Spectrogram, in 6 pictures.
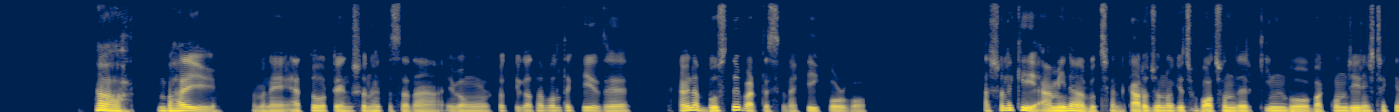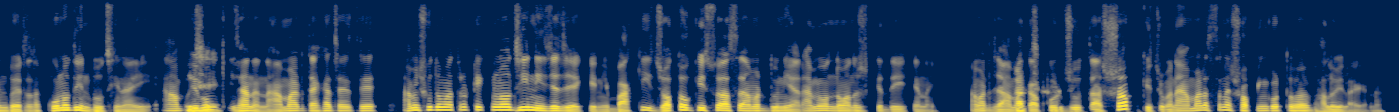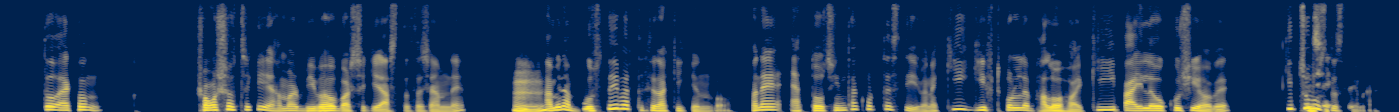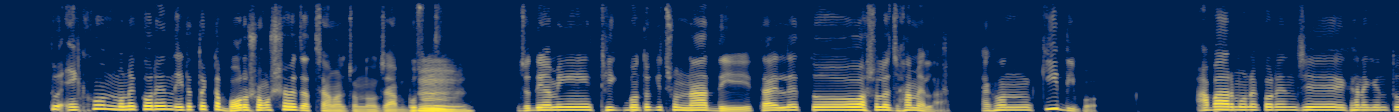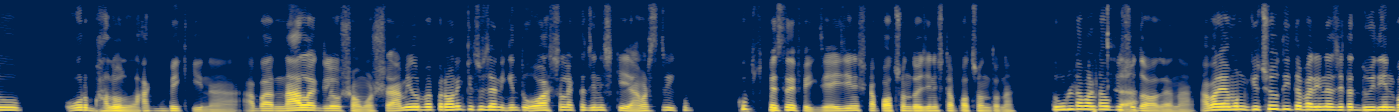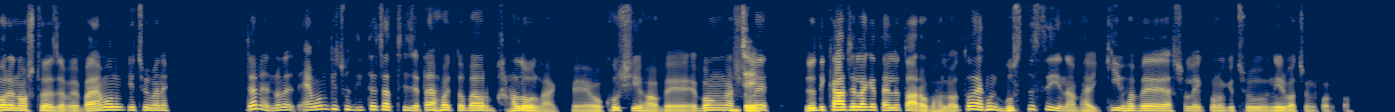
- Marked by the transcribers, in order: tapping; sigh; "জি" said as "ঝে"; "জি" said as "ঝে"; "ঠিকমত" said as "ঠিগমতো"; "জি" said as "যে"
- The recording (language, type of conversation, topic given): Bengali, advice, আমি কীভাবে উপযুক্ত উপহার বেছে নিয়ে প্রত্যাশা পূরণ করতে পারি?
